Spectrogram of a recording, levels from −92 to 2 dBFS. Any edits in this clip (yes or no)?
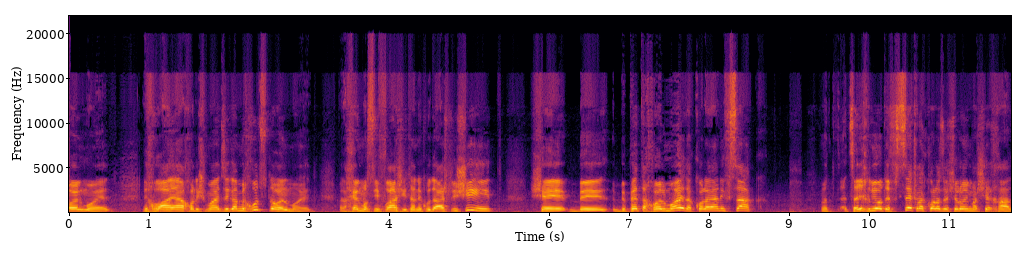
yes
